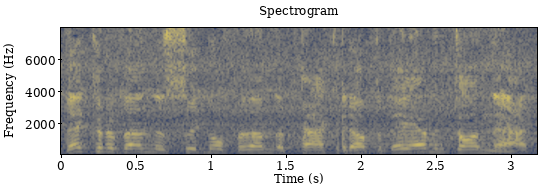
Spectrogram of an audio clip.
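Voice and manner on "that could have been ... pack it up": ordinary talk, nothing marked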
